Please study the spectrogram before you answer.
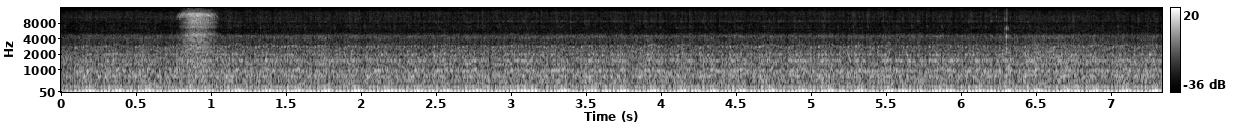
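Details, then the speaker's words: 2002 Suzuki GSXR 1000 just after first start following yearly maintenance (tank rinsed, pump cleaned, new air filter and plugs), temp 70 degrees: deep steady idle with even low throb, no knocks or misses; running smoothly. "she's alive see what they'd say purring like a kitten"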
